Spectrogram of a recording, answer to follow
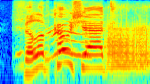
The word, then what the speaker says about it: Philip Koshat: That's how you pronounce his name. Philip Koshat.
